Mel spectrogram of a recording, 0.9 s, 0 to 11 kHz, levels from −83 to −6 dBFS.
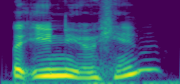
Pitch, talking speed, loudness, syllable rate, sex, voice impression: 235 Hz, 265 wpm, -14 LUFS, 6.7 syllables/s, female, feminine, adult-like, slightly thin, slightly relaxed, slightly weak, intellectual, slightly calm, slightly kind, slightly modest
